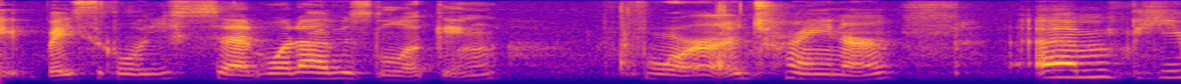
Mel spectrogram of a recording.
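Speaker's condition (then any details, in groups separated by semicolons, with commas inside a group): Cerebral palsy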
